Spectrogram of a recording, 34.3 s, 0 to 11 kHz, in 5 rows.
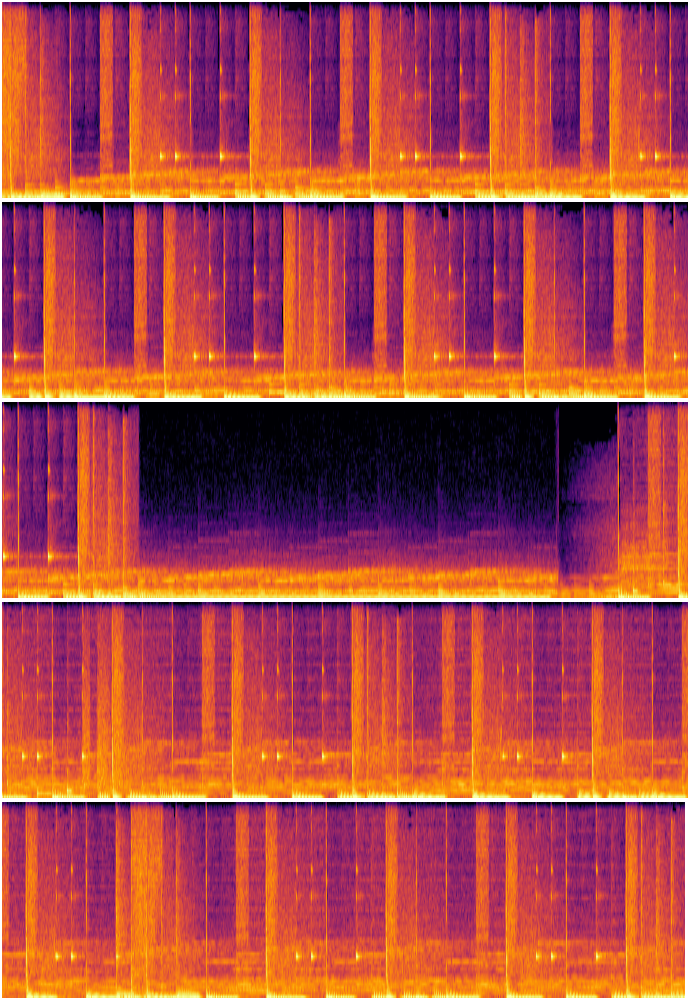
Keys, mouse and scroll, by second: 1.8 Left, 2.0 Up, 2.3 Up, 2.5 Up, 4.3 Down, 5.6 Right, 6.6 Up, 11.1 right click, 27.3-29.2 scroll down 1.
